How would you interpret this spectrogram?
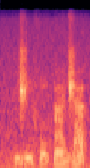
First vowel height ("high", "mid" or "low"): high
